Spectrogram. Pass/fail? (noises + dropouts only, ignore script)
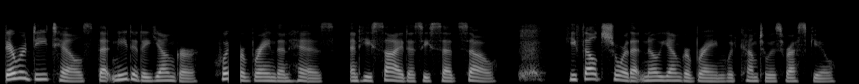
fail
